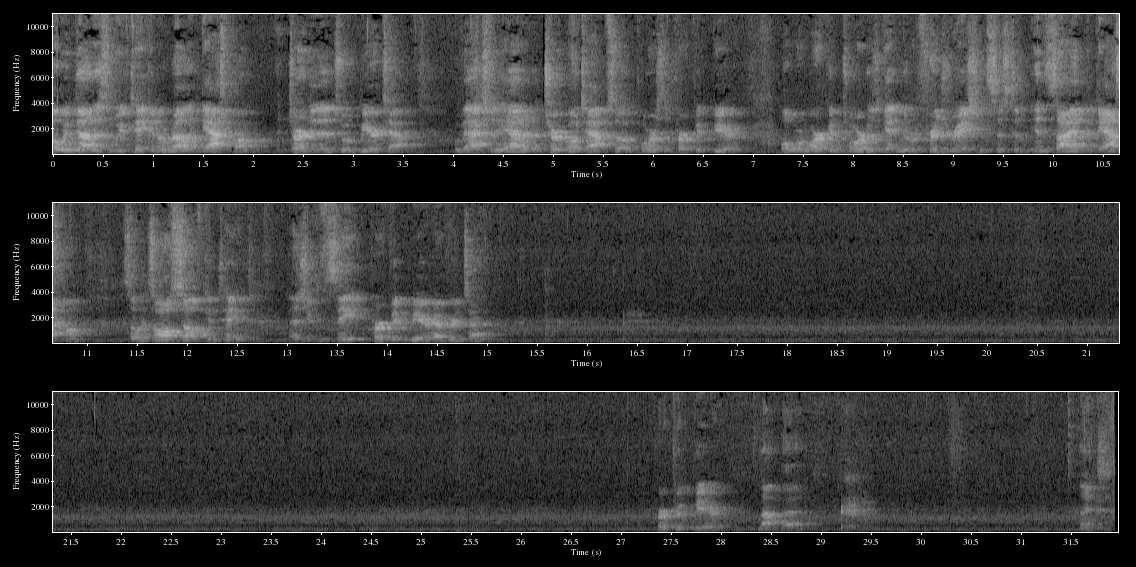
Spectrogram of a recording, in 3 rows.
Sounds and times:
Speech: 0.0 - 15.2, 27.4 - 29.0, 31.5 - 31.9.

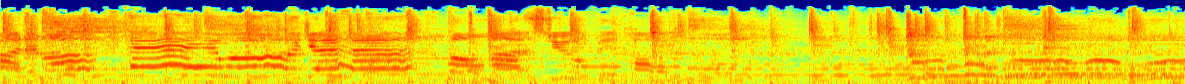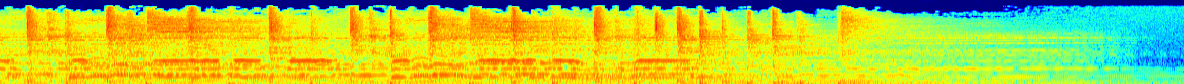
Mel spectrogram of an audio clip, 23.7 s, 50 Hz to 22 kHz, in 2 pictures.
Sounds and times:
Christian music: 0.0 - 23.6.

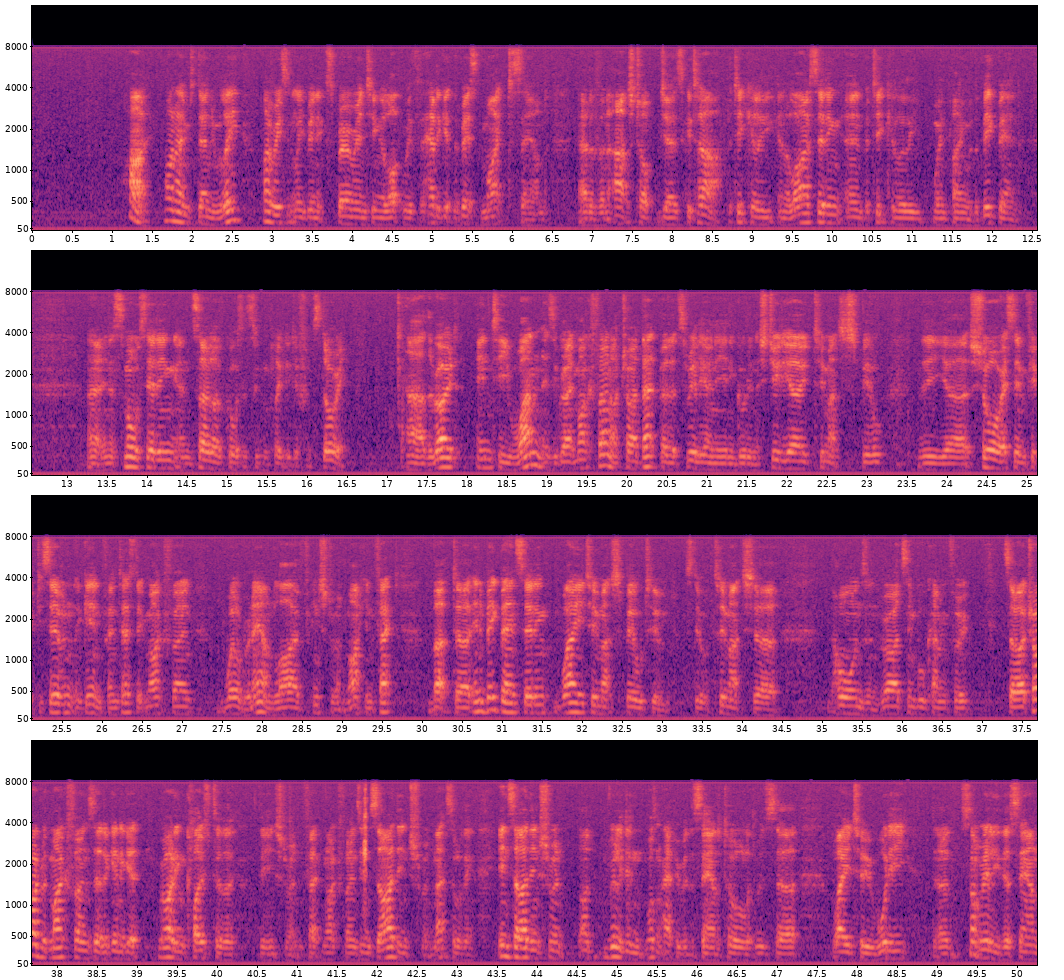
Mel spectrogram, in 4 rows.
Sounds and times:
Speech: 1.2 - 12.4, 13.2 - 16.5, 17.1 - 34.5, 35.1 - 50.2.

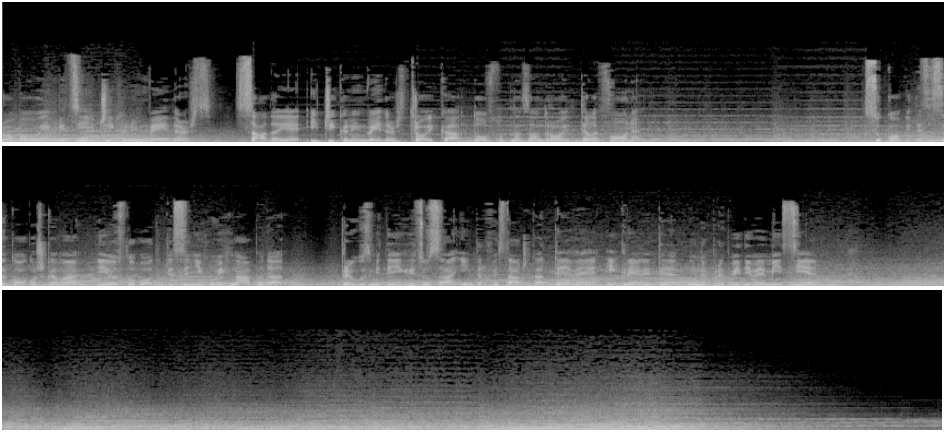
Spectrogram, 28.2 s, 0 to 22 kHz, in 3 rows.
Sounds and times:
Speech: 0.0 - 6.5, 8.6 - 17.7
Music: 0.0 - 28.2.

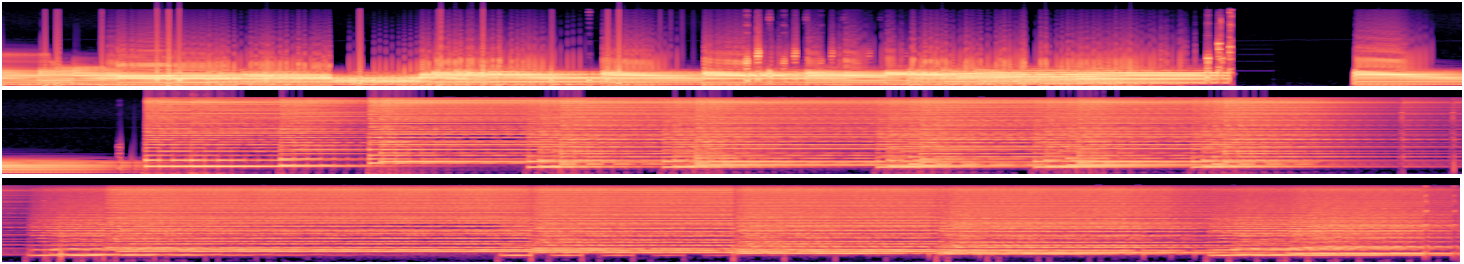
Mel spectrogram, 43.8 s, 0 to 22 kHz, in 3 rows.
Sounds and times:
Music: 0.0 - 12.4, 13.5 - 43.7.

